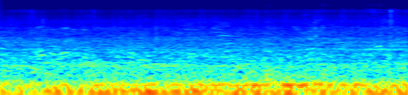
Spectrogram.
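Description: Cars drive past on a wet road.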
